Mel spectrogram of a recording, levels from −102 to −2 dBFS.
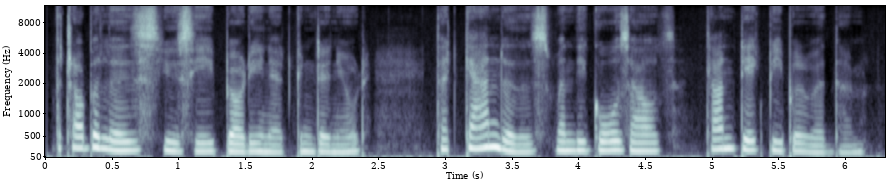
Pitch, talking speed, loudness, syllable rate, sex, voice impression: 185 Hz, 180 wpm, -17 LUFS, 4.8 syllables/s, female, very feminine, slightly gender-neutral, young, thin, slightly tensed, slightly weak, slightly dark, very soft, very clear, fluent, slightly raspy, very cute, intellectual, refreshing, sincere, calm, very friendly, very reassuring, very unique, elegant, slightly wild, sweet, lively, kind, slightly sharp, modest, light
